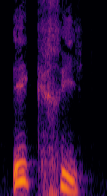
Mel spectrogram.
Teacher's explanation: phonetically you pronounce i because final t is not pronounced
